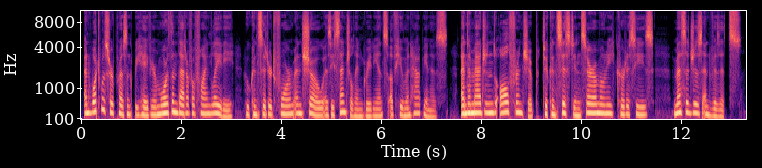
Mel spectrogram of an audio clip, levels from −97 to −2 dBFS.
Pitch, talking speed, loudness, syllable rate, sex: 195 Hz, 160 wpm, -18 LUFS, 5.2 syllables/s, female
